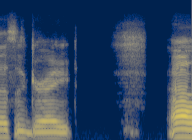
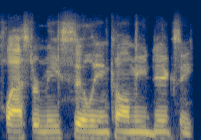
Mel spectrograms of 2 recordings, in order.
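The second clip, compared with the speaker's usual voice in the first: ordinary talk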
